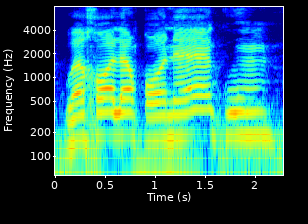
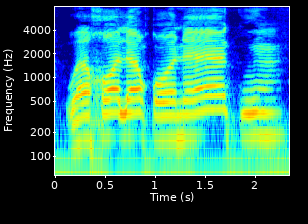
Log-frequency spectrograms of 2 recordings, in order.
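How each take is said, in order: First: Slow "wa khalaqnakum" with "wa" set apart; proper stress on "wa khalaqnakum"; correct stress. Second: "Wa khalaqnakum" stressed as one word; the common misreading; "khalaqnakum" run together wrongly. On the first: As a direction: separate "wa" and slow down. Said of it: "sebenarnya kita kena baca". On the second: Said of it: "kita tak boleh baca". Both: Shown as a demonstration.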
